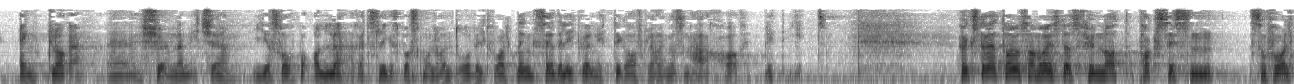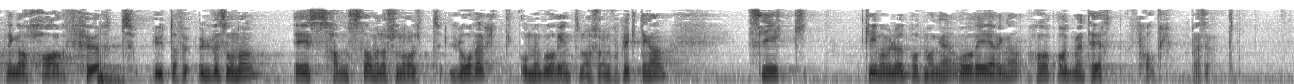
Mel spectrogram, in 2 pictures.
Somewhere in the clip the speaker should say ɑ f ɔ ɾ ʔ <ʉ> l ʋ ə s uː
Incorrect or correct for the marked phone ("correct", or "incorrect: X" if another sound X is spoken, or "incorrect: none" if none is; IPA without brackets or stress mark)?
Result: correct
